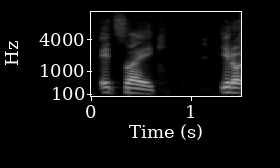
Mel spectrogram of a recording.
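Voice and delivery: normal talking voice

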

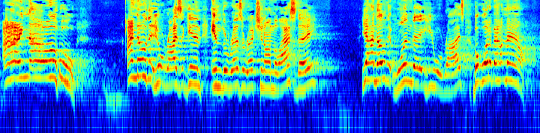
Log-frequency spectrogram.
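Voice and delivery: high, loud, pained outburst; grieving sister's desperate protest; anguished Martha. Acted. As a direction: cry out in grief at Jesus. Martha voiced in grief.

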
